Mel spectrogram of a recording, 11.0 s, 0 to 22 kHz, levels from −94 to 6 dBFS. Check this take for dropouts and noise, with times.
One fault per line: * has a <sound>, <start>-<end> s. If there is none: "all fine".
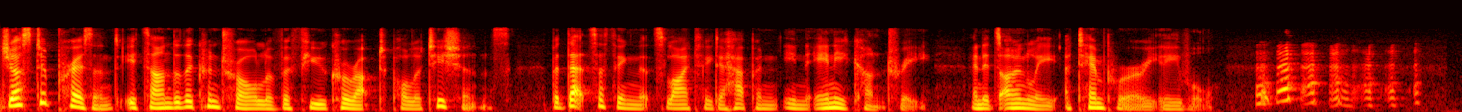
* has a laugh, 9.4-10.7 s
